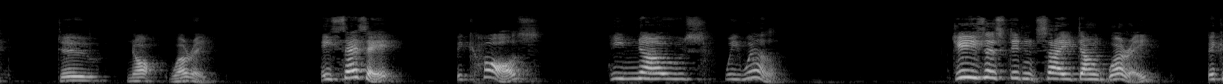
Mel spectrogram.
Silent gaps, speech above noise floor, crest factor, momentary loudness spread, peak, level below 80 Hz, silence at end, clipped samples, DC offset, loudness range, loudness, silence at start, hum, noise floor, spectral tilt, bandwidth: none; 49 dB; 20 dB; 18 LU; -8 dBFS; -70 dBFS; 0 s; under 0.1%; under 0.1%; 5 LU; -24 LUFS; 0.6 s; none; -73 dBFS; -4.5 dB/octave; 10.5 kHz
